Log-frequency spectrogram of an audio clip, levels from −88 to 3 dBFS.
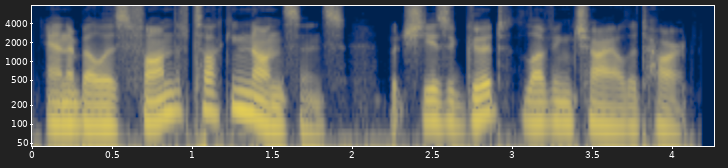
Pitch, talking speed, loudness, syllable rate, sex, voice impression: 110 Hz, 210 wpm, -18 LUFS, 5.7 syllables/s, male, masculine, adult-like, fluent, refreshing, sincere, slightly friendly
